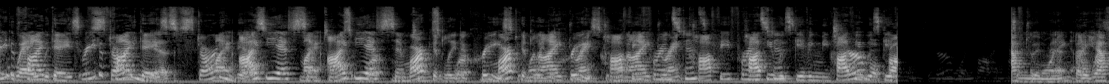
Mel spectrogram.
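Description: Throughout, a doubled audio track is heard. A second full-band copy trails about a second behind, about as loud, likely from a slower capture path.

At 8.97 s, an audio dropout to a faint residue begins. For 1.15 s only a faint leak remains, roughly 35 dB down, until 10.12 s. A likely upstream signal loss is the cause.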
